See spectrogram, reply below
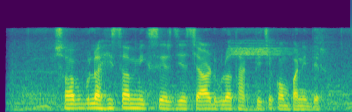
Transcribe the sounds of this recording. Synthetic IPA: ʃɔbɡulaɦisabmikseɾd͡ʑet͡ɕaɾɖɡulot̪ʰak̚t̪et͡ɕʰekɔmpanid̪eɾ

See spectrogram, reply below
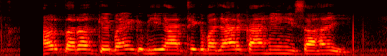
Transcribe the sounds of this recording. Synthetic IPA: ɦəɾt̪əɾəɦkebə̃ŋkbʱiaːɾt̪ʰɪkbəd͡ʒaːɾkaɦĩɦɪsaɦəi

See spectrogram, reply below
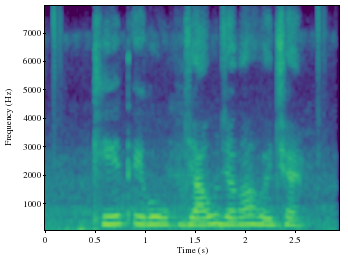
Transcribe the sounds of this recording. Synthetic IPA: kʰet̪eʋoupd͡ʒaʋud͡ʒəʋaɦojt͡ʃʰe

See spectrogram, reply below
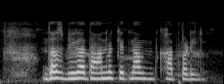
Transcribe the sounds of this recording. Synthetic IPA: d̪ɐsbʱiɡad̪ʱaːnmẽkɪt̪nakʰaːt̪̚pɐɽiː

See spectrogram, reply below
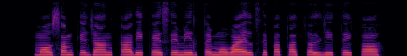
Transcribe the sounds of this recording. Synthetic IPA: mɔːsəmked͡ʒaːnkaːɾikəɪsemɪlt̪əmoːbaːɪlsepət̪at͡ʃəld͡ʒiːt̪əka

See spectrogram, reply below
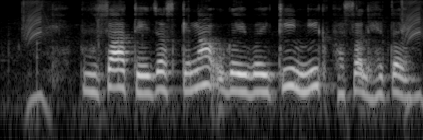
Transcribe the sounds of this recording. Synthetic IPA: pusat̪ed͡ʒəskenaʔṵɡəjbəjkinikpʰəsəlɦet̪əj

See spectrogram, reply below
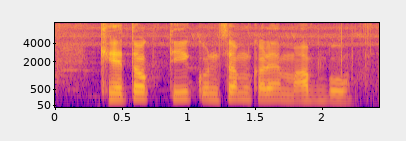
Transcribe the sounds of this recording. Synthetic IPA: kʰeːt̪oːk̚t̪iːkʊnsəmkəɽemaːpbo

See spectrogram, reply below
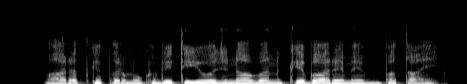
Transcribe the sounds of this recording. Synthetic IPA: bʱaːɾət̪kepəɾəmʊkʰbʱɪt̪joːd͡ʒnaʋənkebaːɾemẽbɐt̪aɦɛ̃ː

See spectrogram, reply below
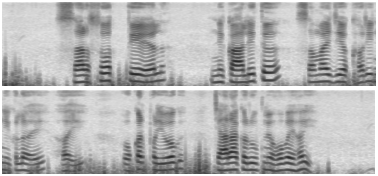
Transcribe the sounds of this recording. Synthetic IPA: səɾsot̪el | nikalit̪səməjd͡ʒekʰəɾinikləjhəj | okəɾpɾəjoɡt͡ʃaɾakeɾupmeɦoβəjɦəj

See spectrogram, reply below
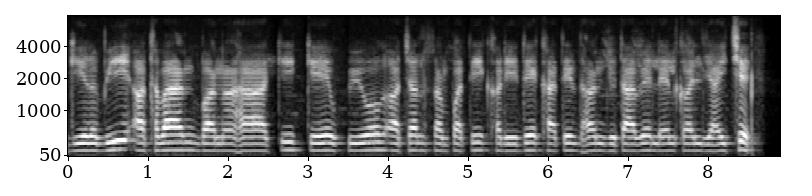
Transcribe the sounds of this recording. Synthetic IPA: ɡiɾbʱiət̪ʰəbabənɦakikeupjoɡət͡ʃəlsəmpət̪ːikʰəɾid̪ekʰat̪iɾd̪ʱənd͡ʒut̪aβelelkəld͡ʒajt͡ʃʰɛ

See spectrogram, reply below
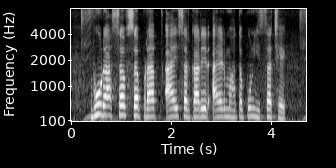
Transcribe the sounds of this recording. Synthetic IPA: bʱuɾasəbsə̃pɾap̚t̪ajsəɾkaɾeɾajɾməɦət̪wəpuɾɳɦisːat͡ʃʰɛ

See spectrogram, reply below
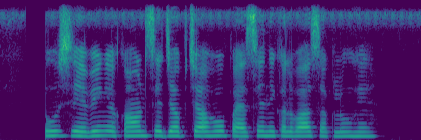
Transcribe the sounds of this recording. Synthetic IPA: uːseːʋɪ̃ŋɡəkaːʊ̃ɳʈsed͡ʒɐbt͡ʃaːɦopɛːsenɪkəlʋaːsɐkluɦɛː

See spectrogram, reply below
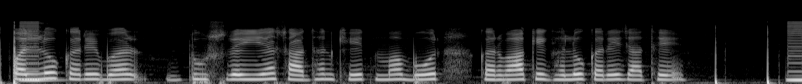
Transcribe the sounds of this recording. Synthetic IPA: pəlːõkəɾebɐɾ | d̪uːsɾəjəsaːd̪ʱənkʰeːt̪mə̃boːɾkəɾʋakeɡʱɐlokəɾed͡ʒaːt̪ʰeː

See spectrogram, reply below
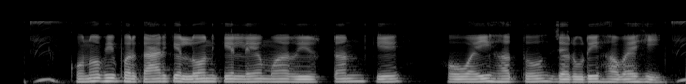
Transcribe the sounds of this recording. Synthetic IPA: koːnobʱipɾəkaɾkeloːnkelemeɾiʈəɾnke | hoʋəiɦɛt̪od͡ʒəɾuːɾiɦəwɛɦiː

